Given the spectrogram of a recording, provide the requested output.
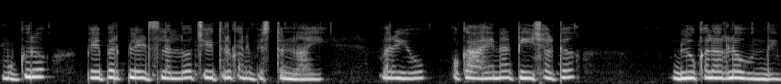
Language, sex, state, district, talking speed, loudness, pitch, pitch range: Telugu, female, Telangana, Mahabubabad, 105 wpm, -14 LUFS, 295 Hz, 280-310 Hz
